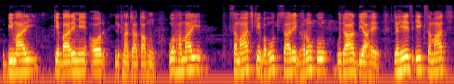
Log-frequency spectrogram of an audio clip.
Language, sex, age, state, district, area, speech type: Urdu, male, 18-30, Bihar, Purnia, rural, spontaneous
